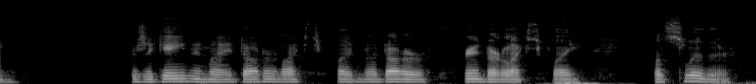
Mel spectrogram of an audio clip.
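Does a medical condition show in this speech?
Yes: Parkinson's disease.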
